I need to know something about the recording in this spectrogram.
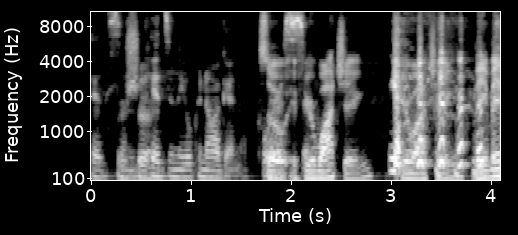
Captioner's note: laughs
